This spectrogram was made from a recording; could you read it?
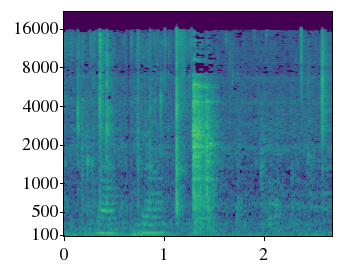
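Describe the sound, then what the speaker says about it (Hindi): Oil poured over a hot burning charcoal piece set in a plate beside chicken for smoking, giving a brief close sizzling hiss around the middle, amid light clinks of dishes and utensils. "दगदा हुआ कोला एक इसके अंदर डाल दूँगी और इसके अंदर थोड़ा सा तेल डालूँगी"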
